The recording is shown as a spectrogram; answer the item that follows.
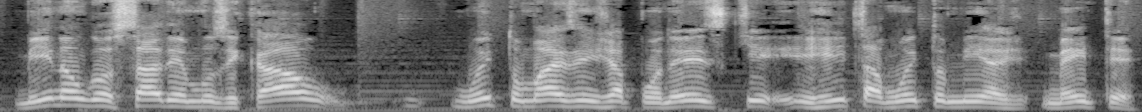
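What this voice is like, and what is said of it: Caricatured Japanese accent, broken Portuguese. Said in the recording (Portuguese): “Você tá igual o índio falando. ... imitando um japonês, cara. tá fantástico.”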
